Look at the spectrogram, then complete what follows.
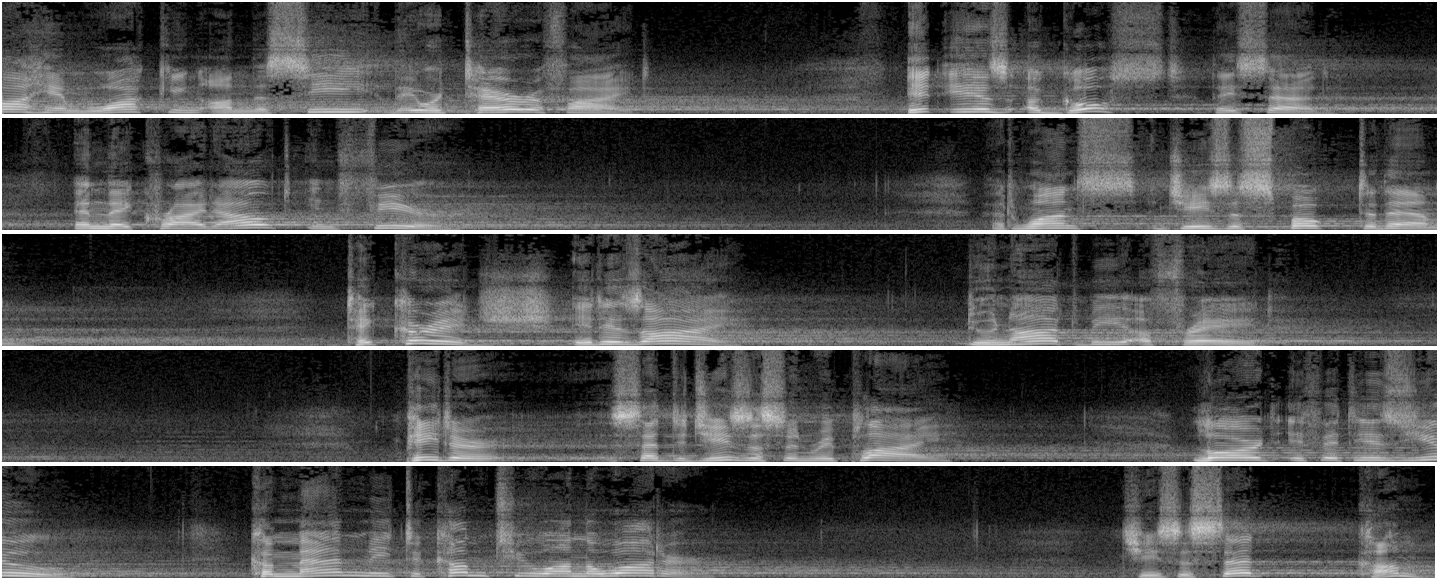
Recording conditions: large echoing room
